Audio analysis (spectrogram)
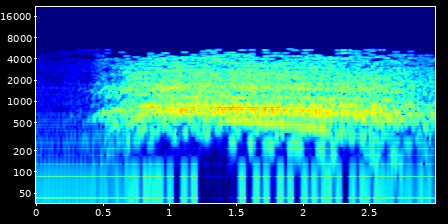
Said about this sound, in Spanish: Vamos a tratar de concentrarnos y para eso... propongo hacer un grito general. Adelante.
